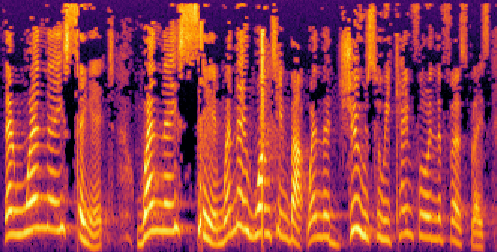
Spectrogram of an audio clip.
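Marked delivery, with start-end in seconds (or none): none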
